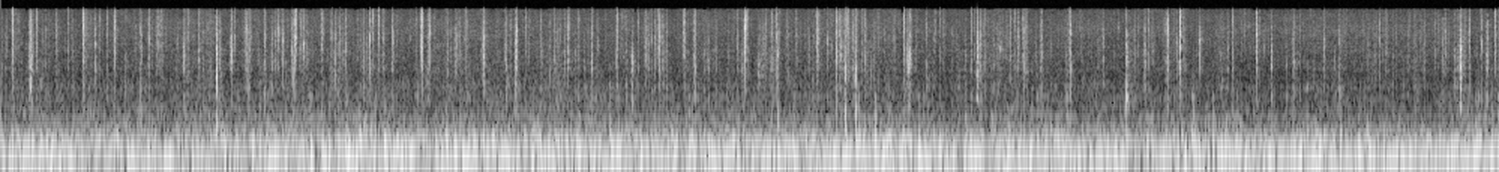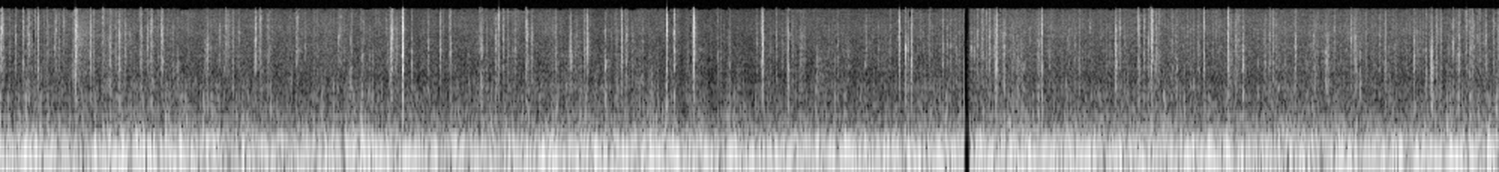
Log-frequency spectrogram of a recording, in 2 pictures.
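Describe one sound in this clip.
A wood fire roars steadily.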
